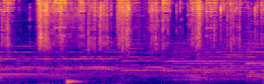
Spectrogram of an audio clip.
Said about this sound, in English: And if you don't have the chains lying around, your keys will do.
